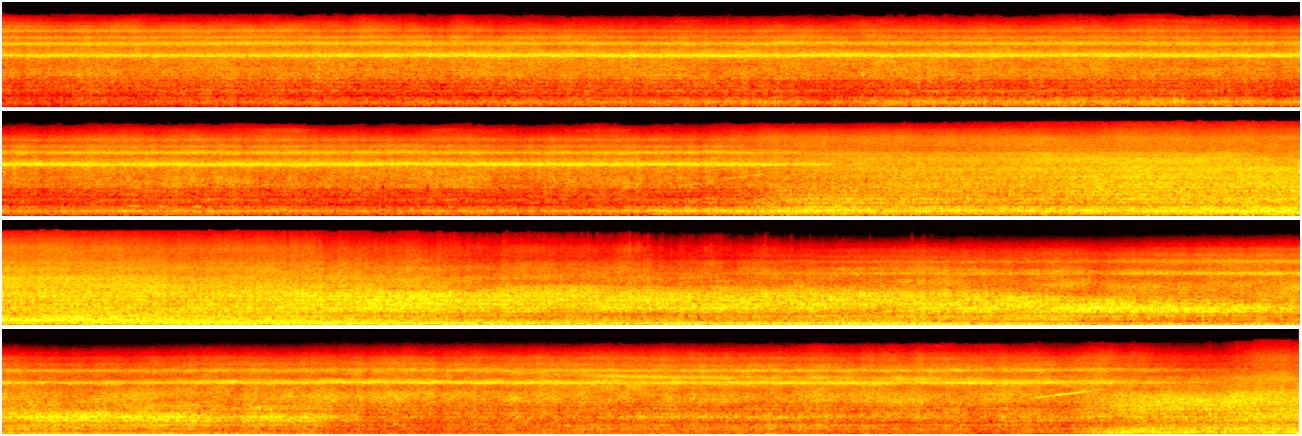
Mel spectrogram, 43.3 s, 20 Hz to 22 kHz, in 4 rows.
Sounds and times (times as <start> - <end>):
Aircraft engine: 0.0 - 43.2
Fixed-wing aircraft, airplane: 0.0 - 43.2
Outside, rural or natural: 0.0 - 43.2.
